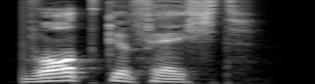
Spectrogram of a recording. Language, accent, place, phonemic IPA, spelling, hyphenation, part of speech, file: German, Germany, Berlin, /ˈvɔʁtɡəˌfɛçt/, Wortgefecht, Wort‧ge‧fecht, noun, De-Wortgefecht.ogg
- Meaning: war of words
